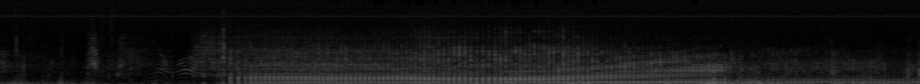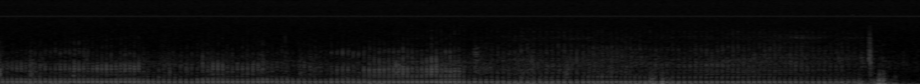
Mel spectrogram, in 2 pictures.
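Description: Dual-sport motorcycle engine from the rider's own bike, heard through a helmet camera: it picks up about three seconds in as the bike pulls away, rising in pitch as it accelerates, then runs more steadily at trail speed.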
